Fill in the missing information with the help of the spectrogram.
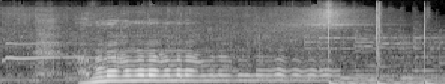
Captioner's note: humming; bright music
